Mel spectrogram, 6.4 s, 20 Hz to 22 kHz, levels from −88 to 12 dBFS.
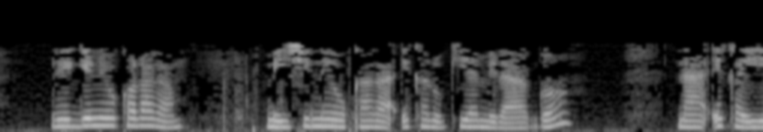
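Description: From start to finish the speech has no content above 5.6 kHz and is heavily damaged, with a watery, swirling texture and smeared onsets, most likely from MP3 compression at a very low bitrate, around 16 kbps. Starved of bits, the encoder cuts the treble and drops weak frequency lines that flicker on and off between frames. That flicker is what separates it from a plain low-pass filter, which would dull the top end but leave the rest steady.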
